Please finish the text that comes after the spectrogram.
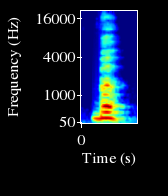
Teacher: For B, there's one more part. Your voice box is on. Inside of your throat, your vocal cords are coming together and vibrating while you make this sound. · Inside of your throat, your vocal cords are coming together and vibrating while you make this sound. If you put your hand on your throat while you're making the b sound, you should feel a little bit of vibration. Again, it's a quick sound, so it'll be pretty fast, but you can put your hand there and feel your throat vibrate. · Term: noisy sound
